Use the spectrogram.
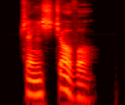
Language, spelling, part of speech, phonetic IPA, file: Polish, częściowo, adverb, [t͡ʃɛ̃w̃ɕˈt͡ɕɔvɔ], Pl-częściowo.ogg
